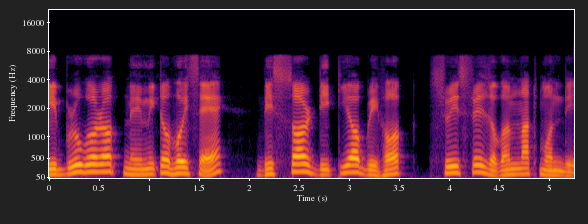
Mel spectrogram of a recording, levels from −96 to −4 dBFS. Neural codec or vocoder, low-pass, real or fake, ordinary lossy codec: codec, 16 kHz, 1 kbps, FunCodec, trained on LibriTTS, 50 frames a second; 7.2 kHz; fake; none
